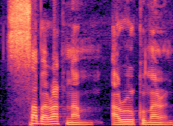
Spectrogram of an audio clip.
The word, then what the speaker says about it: Sabaratnam Arulkumaran: speaker today who is um a marital professor Sabaratnam Arul Kumaran.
